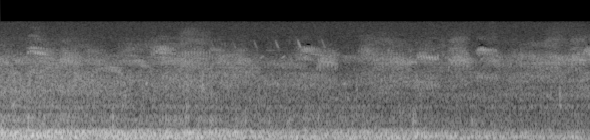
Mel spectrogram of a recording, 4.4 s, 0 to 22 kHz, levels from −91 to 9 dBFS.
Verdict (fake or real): real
